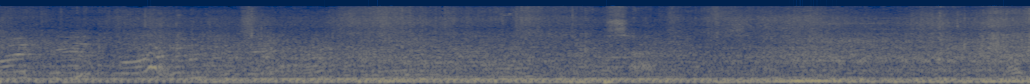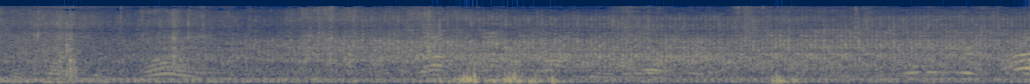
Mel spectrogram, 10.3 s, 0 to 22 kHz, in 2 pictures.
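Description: Ford F-250 diesel pickup's engine running at low revs, a steady low drone, as the truck backs slowly through mud.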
